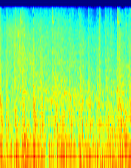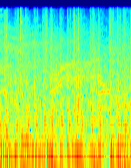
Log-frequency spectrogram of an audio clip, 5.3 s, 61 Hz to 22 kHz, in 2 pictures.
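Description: Gunfire aimed at hordes of zombies in the survival video game 7 Days to Die, a relentless, loud stream of rapid shots with no break across the whole stretch.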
